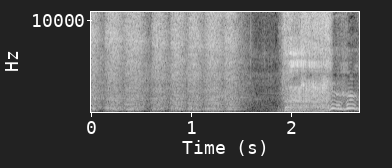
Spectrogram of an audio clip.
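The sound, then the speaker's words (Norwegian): A soda machine running in the kitchen, making a pomegranate soda: pulsing, raspy hissing bursts, a short lull, then a loud buzzing drone that climbs in pitch. No one speaks. “Nå blir det bråk da, for jeg må lage det på brusmaskinen.”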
